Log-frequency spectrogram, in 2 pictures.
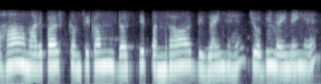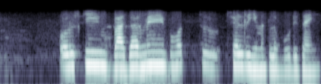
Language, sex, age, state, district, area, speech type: Hindi, female, 18-30, Madhya Pradesh, Betul, rural, conversation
